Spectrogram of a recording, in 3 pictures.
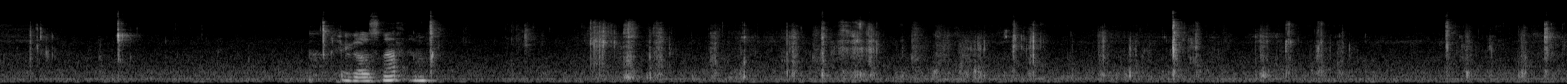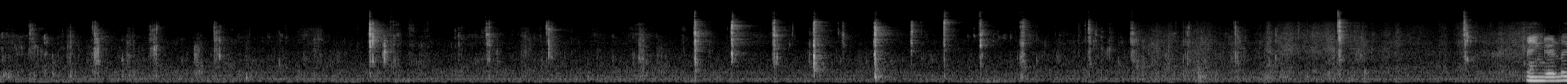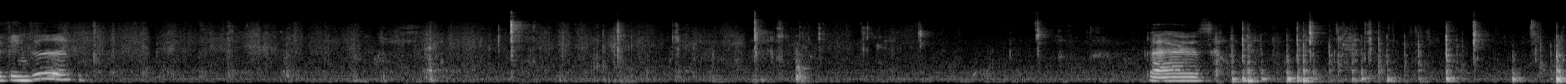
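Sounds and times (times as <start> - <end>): faint hum: 0.0 - 47.0
person chewing a burger: 5.0 - 13.8, 14.4 - 30.9, 32.2 - 42.4.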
